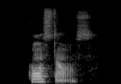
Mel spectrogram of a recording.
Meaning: 1. constancy 2. resilience; perseverance
- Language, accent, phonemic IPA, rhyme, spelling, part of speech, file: French, France, /kɔ̃s.tɑ̃s/, -ɑ̃s, constance, noun, LL-Q150 (fra)-constance.wav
